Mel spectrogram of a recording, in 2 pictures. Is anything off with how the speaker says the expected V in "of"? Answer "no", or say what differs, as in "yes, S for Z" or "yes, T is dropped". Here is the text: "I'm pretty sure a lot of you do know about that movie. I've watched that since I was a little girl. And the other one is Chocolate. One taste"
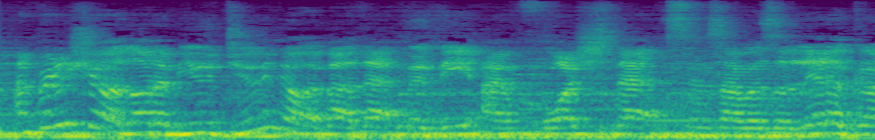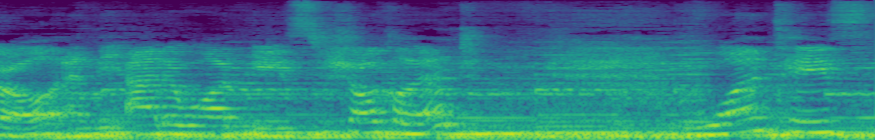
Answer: no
